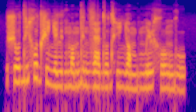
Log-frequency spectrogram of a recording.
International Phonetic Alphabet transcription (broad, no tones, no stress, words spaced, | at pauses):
ʃo dix odʃe ʎælʲɒdmɒmde nzæd odxi ʎɒmbu miɭ xoŋɡu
